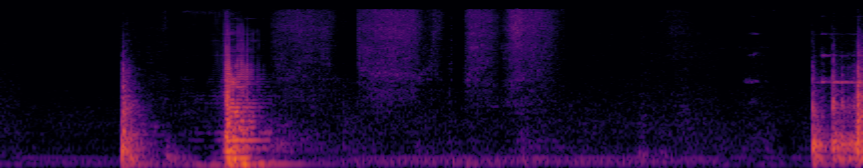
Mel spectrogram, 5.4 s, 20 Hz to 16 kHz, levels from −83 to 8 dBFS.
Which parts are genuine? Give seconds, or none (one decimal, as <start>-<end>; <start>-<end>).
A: 0.0-1.2; 1.7-5.4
